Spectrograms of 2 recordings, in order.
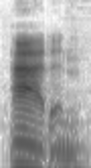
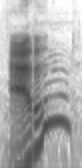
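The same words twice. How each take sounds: First: "Adon." said low with a flat falling end; settled tune. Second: "Adon?" tried out with a high rising tune; questioning tune. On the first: Streamer trying out the boss name, settling it with a fall. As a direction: state "Adon." as final, dropping low. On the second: Streamer trying out the boss name, asking it rising. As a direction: test "Adon?" as a question, pitch climbing at the end. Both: Shown as a demonstration. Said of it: "It's Adon or Adon".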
